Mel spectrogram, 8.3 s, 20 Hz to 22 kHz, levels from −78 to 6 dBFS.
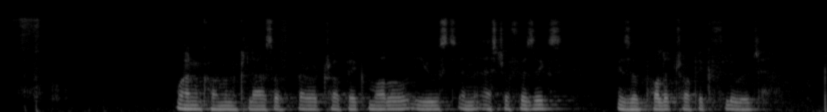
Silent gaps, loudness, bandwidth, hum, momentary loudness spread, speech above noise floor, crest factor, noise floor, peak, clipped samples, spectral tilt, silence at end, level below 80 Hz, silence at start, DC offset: none; -44 LUFS; 11.5 kHz; none; 11 LU; 31 dB; 20 dB; -74 dBFS; -26 dBFS; under 0.1%; -6.5 dB/octave; 0.45 s; -76 dBFS; 0.1 s; under 0.1%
